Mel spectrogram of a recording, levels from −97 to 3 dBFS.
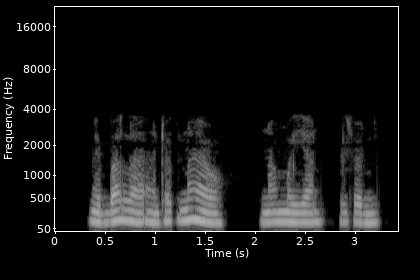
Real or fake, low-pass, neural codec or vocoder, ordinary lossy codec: real; 3.6 kHz; none; none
